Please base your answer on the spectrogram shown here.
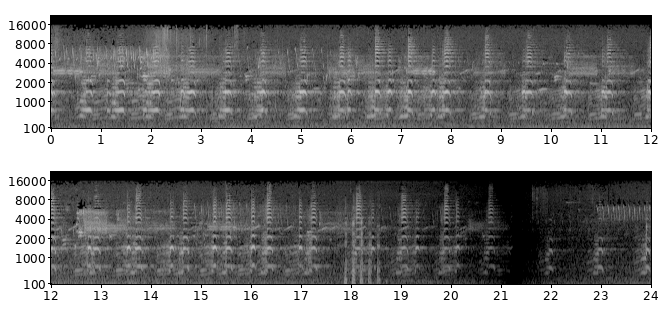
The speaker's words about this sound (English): Speaking of goose, let's look at these two. I think they're unhappy with me.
